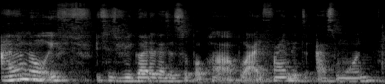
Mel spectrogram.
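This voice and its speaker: A woman speaks at a moderate pace in a Nigerian accent. Room echo can be heard. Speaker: YouTuber. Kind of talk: casual Q&A vlog. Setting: at home at night, quiet.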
